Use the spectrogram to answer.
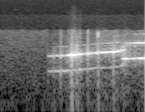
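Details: A male Common Loon in the Adirondacks gives a yodel, an agitated alarm and distress call: a loud, wailing note that climbs steadily, then steps up to a higher held note, rough and pulsing.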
